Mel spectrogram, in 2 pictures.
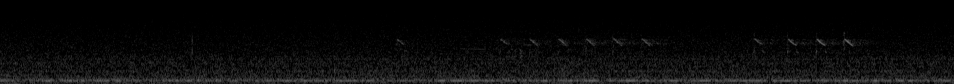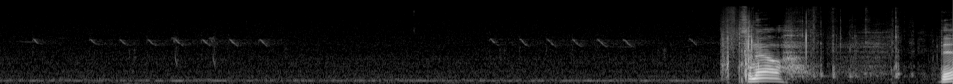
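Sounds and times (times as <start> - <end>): steady low hum: 0.0 - 19.0
faint bird song: 3.6 - 12.8, 13.4 - 17.4.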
